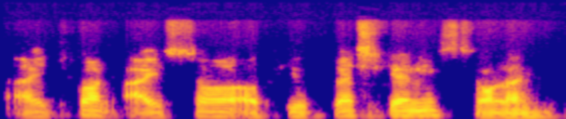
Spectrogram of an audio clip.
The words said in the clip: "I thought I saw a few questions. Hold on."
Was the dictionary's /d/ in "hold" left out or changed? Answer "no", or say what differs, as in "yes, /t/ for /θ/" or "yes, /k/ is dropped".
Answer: yes, /d/ is dropped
